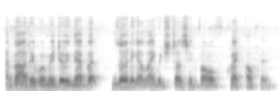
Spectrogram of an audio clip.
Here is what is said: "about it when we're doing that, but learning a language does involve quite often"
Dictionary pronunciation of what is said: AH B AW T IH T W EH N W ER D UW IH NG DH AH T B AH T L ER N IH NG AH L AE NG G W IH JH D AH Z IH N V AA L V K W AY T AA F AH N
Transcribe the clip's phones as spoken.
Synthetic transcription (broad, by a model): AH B AW T IH T W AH N W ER D UW IH NG DH AH T B AH T L ER N IH NG AH L AE NG G W IH JH D AH Z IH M V AA L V K W AY T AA F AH N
